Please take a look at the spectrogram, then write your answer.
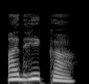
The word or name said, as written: ಆದೀಕ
